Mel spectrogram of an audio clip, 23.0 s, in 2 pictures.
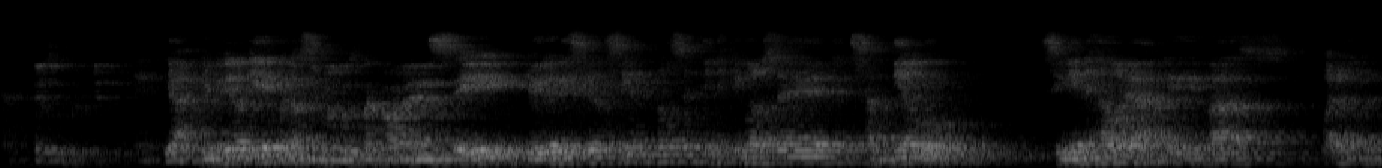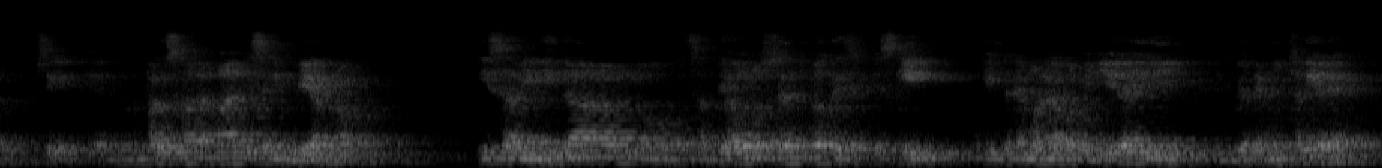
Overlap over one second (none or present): none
